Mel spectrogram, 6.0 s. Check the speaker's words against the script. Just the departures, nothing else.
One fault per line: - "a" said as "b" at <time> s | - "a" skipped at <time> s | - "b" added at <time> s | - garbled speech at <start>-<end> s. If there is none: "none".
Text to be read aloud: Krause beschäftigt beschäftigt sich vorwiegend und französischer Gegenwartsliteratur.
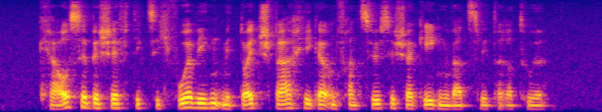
- "beschäftigt" skipped at 1.5 s
- "mit deutschsprachiger" added at 2.2 s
